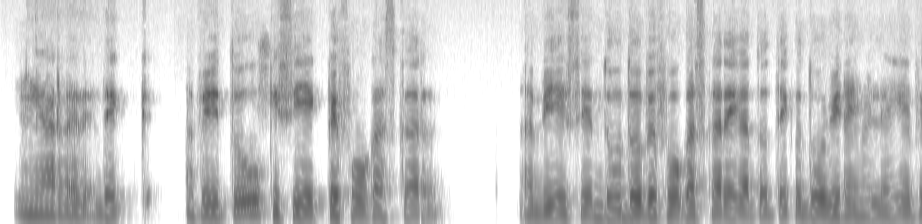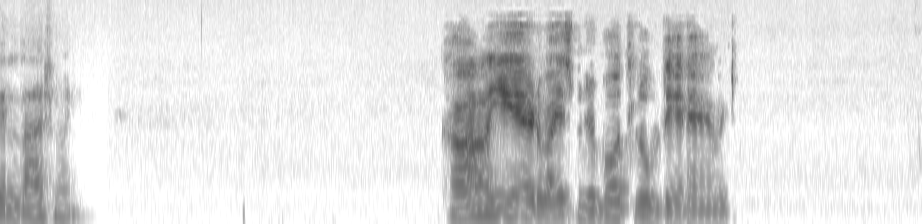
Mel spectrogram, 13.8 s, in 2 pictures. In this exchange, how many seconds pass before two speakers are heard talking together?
none

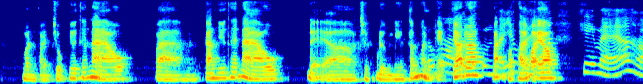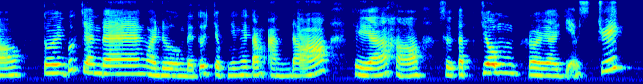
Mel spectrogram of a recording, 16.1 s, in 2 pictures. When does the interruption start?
5.3 s

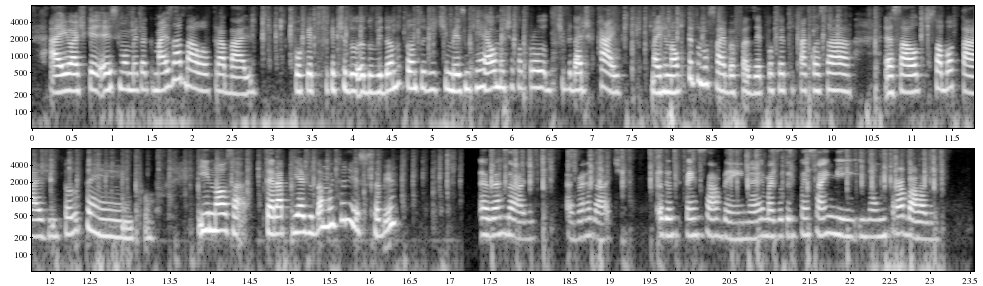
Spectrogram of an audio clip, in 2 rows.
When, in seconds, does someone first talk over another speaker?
none

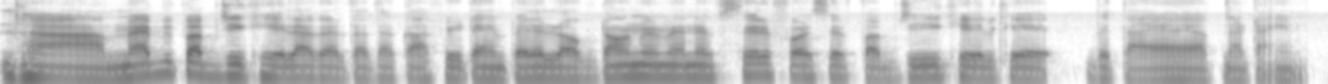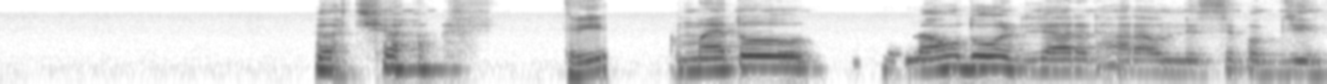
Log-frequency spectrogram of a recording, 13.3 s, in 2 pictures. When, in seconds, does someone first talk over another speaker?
none

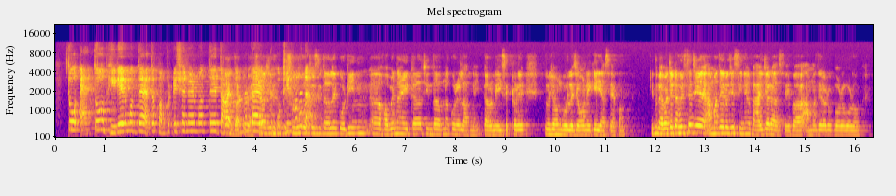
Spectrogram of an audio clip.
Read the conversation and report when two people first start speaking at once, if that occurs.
3.4 s

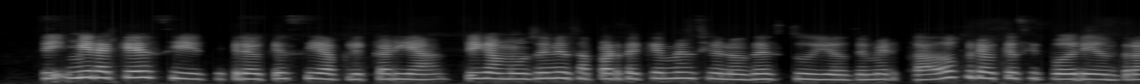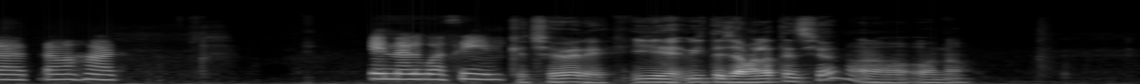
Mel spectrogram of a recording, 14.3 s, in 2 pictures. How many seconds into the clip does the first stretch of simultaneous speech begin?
none

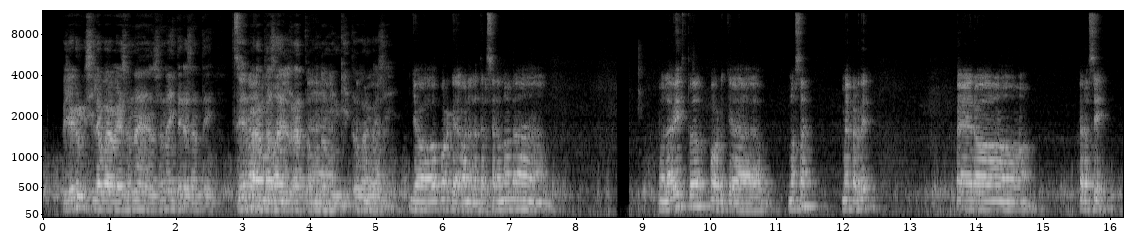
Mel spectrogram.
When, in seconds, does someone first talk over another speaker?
3.1 s

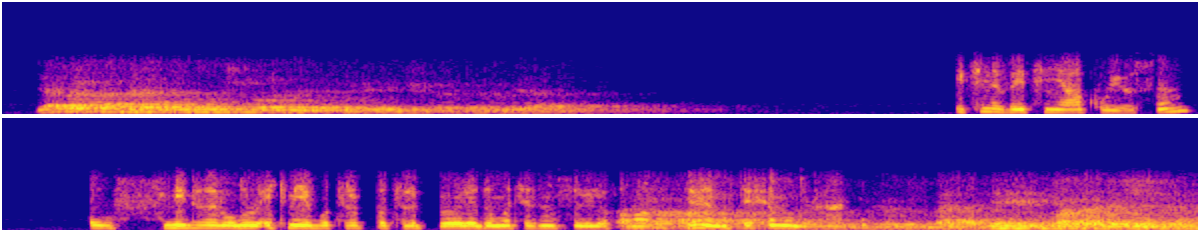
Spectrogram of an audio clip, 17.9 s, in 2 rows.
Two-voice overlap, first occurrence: 13.6 s

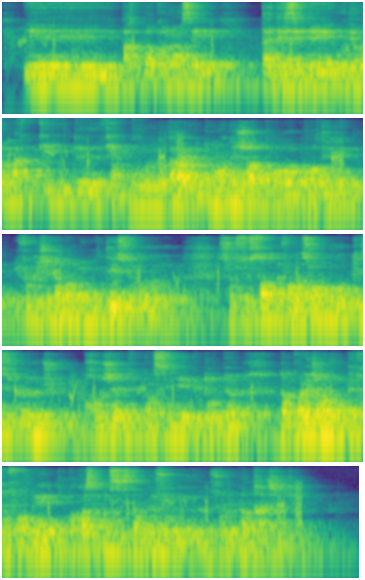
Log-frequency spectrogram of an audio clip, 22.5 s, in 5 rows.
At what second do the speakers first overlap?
none

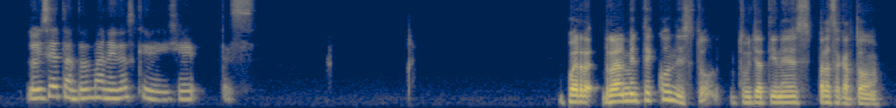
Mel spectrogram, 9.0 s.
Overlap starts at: none

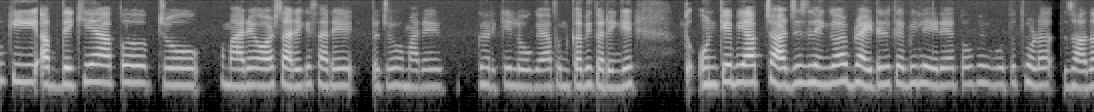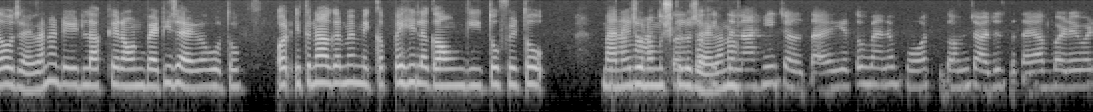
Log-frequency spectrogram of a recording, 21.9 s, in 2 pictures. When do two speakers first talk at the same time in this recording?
17.0 s

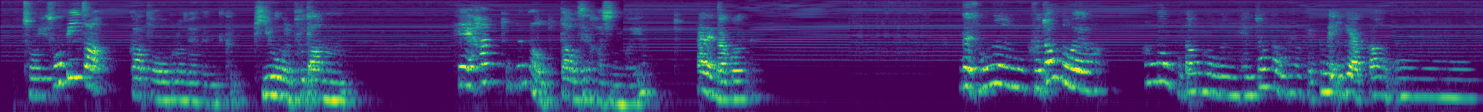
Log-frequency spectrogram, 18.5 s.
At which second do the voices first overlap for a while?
none

